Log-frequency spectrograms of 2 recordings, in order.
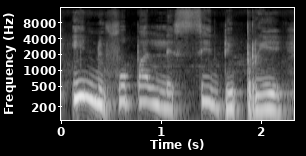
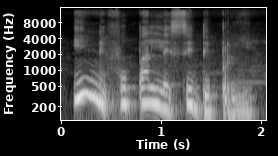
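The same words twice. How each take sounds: No difference in how they are said.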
